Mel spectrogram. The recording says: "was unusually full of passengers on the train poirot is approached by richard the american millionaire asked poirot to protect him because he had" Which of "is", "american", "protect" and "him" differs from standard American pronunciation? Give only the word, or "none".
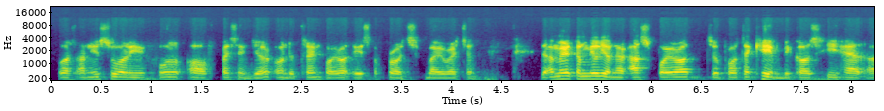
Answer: is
